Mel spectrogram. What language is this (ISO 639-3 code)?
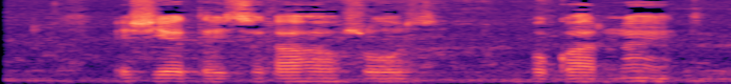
bgp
